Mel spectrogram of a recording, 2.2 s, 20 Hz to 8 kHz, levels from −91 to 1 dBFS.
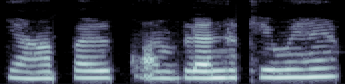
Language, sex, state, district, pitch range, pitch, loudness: Hindi, female, Delhi, New Delhi, 245-270 Hz, 250 Hz, -17 LUFS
